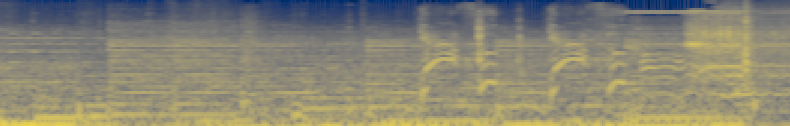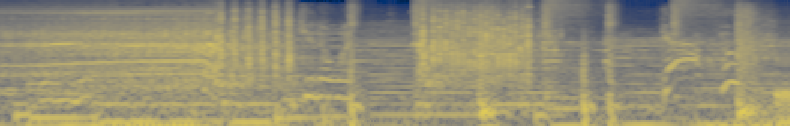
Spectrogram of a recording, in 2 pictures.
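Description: Bolt tightened in a garage during a manual transmission install: busy mechanical ratcheting and clanking over a dense, loud workshop din, with voices talking throughout.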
